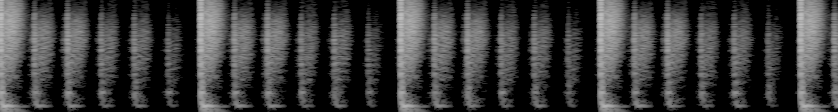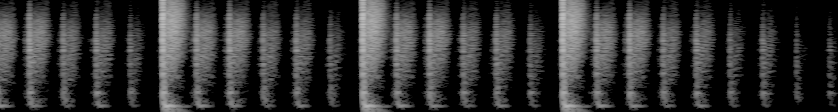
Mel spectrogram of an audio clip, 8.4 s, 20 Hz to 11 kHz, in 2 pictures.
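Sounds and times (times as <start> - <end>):
snare drum chaotic triplets with feedback echo: 0.0 - 2.4, 3.0 - 5.4, 6.0 - 6.4, 7.0 - 7.4.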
